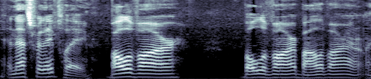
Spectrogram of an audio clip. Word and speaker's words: Bolivar: Bolivar. I don't know how you say it. yeah. Missouri. Bolivar.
